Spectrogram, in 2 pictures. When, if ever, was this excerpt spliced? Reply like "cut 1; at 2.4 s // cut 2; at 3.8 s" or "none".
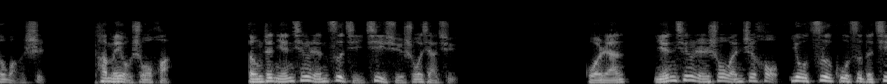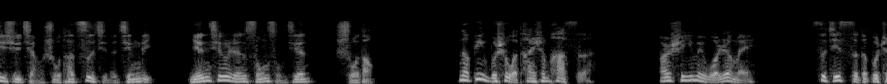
cut 1; at 10.7 s // cut 2; at 12.8 s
